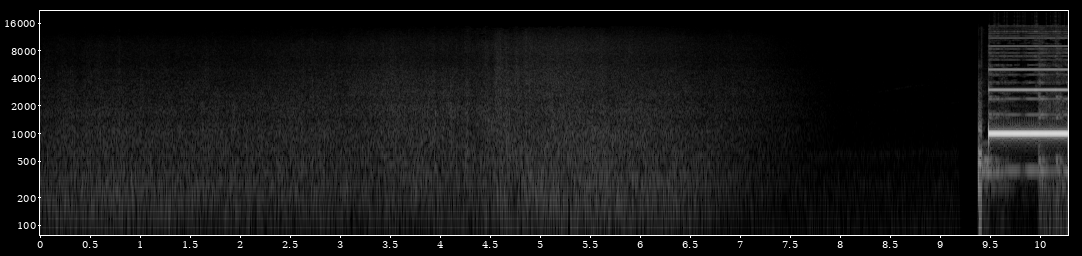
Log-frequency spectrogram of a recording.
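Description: Faint ocean surf washing on a beach, a soft steady hiss that fades out about seven seconds in. After a short silence, a loud steady television test-tone beep starts near the end, the tone that goes with colour bars.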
